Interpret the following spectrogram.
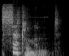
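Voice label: "settlement", British English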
